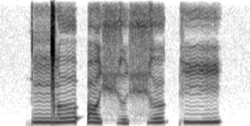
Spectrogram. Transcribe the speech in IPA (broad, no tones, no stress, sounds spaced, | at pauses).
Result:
ŋ͡ǀ ɤ ʔ ɒ ç ɵ ç ɵ k i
